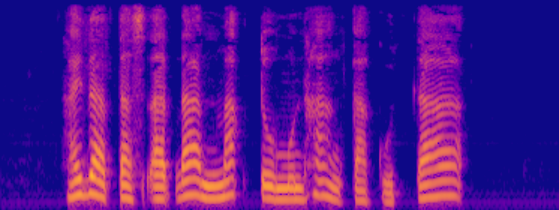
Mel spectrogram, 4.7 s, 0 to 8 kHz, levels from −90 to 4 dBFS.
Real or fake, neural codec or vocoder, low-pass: real; none; 7.2 kHz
